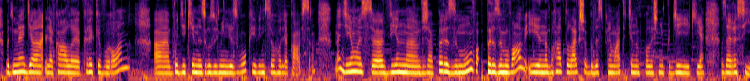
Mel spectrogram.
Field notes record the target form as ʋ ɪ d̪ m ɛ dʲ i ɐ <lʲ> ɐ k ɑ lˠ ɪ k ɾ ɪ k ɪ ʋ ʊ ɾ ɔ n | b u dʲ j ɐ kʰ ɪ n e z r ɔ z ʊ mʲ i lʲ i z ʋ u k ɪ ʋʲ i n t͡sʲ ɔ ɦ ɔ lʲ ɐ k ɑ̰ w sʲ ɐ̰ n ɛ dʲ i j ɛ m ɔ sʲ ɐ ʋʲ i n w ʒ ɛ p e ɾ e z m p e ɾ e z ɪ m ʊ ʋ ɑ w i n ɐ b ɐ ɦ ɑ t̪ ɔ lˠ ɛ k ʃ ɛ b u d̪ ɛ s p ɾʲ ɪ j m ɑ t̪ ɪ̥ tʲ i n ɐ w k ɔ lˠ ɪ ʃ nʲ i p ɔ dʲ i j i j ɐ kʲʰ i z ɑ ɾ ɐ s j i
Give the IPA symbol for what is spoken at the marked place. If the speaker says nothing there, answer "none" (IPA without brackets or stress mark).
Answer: lʲ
